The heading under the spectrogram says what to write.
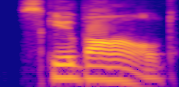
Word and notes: skewbald: American English

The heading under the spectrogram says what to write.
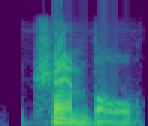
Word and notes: tremble: American English

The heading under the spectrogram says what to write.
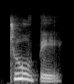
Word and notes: toupee: Indian

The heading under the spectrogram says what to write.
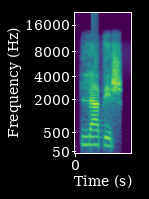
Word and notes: Lappish: Indian

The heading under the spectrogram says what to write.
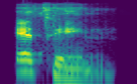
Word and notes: ethane: Indian

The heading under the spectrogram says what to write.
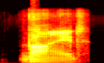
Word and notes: bide: British English

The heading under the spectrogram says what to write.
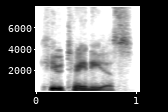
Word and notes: cutaneous: American English

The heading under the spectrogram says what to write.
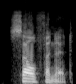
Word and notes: sulphonate: American English

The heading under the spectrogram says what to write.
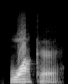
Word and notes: walker: American English

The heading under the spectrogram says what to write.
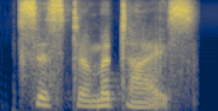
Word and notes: Systematize: Indian

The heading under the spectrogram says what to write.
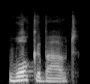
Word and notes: walkabout: Indian

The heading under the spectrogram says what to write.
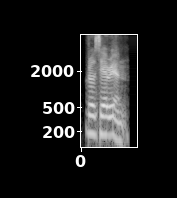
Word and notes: rosarian: Indian

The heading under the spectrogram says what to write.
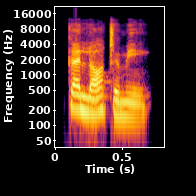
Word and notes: colotomy: Indian

